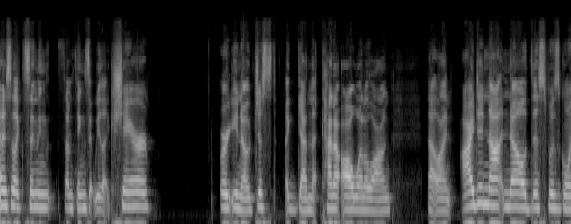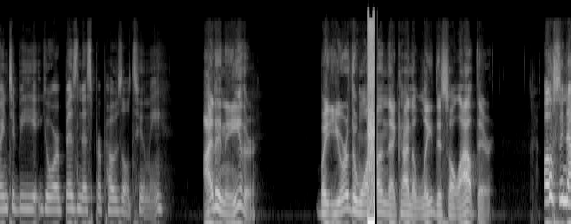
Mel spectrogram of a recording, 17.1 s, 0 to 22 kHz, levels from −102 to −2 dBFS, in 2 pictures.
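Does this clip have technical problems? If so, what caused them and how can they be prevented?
Yes. At 14.08 s the speech is cut by a harsh, loud rasp with abrupt edges that drops into dead silence before the clip resumes at 14.22 s, about 0.14 s in all. This is file tags played as audio: a block of text metadata and its zero padding was decoded as sample data, so the character bytes became a lopsided buzz and the padding became silence. Prevent it by having the decoder skip tag blocks.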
